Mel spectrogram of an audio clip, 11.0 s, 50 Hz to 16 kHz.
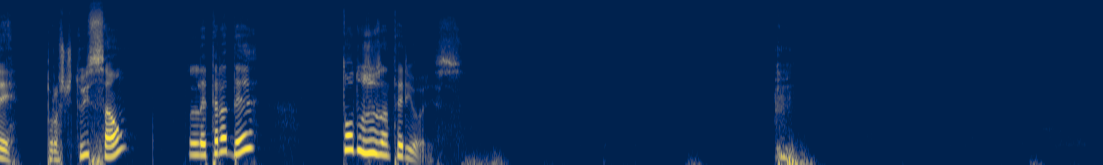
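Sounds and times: man clearing his throat: 7.7s - 8.3s.

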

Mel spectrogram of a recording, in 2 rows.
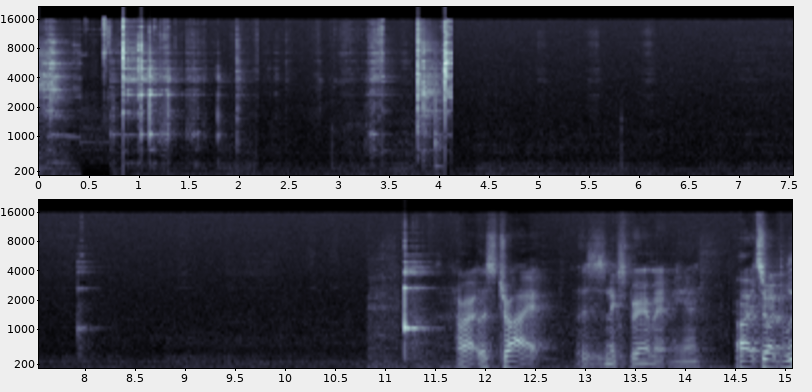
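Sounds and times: light ringing metal clink: 7.9s - 8.3s, 11.2s - 11.6s.

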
